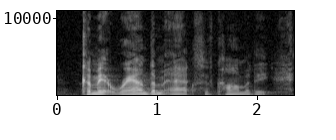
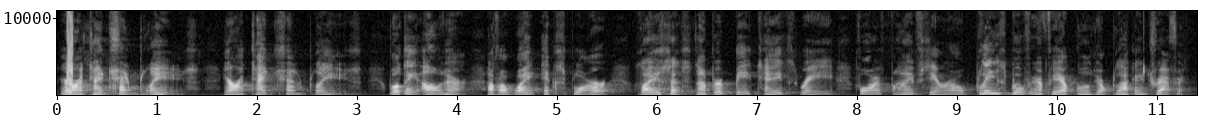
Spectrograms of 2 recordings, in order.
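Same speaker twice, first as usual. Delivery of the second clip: loud, higher, over-the-speaker announcer call; PA announcement; 6 semitones higher, 8 dB louder than usual. Retold or imitated. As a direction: boom it out like the public address system. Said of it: "from the P A, I'm interrupted. We hear".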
